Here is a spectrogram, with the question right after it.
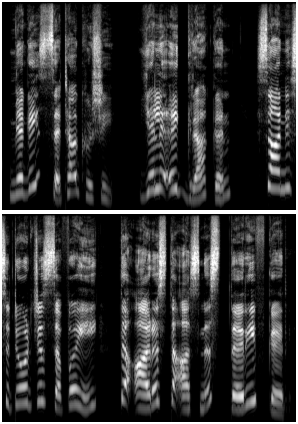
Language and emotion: Kashmiri, happy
